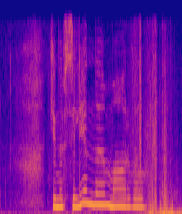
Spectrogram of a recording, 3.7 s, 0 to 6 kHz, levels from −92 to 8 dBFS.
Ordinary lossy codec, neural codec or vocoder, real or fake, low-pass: none; vocoder, 44.1 kHz, 128 mel bands every 256 samples, BigVGAN v2; fake; 5.4 kHz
